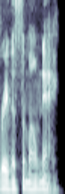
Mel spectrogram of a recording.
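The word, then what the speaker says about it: Raven-Symoné: very well aware that her name is actually pronounced Raven Simone. But I'm not going to do that. We've been calling her Raven Simone.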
